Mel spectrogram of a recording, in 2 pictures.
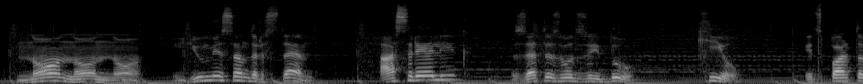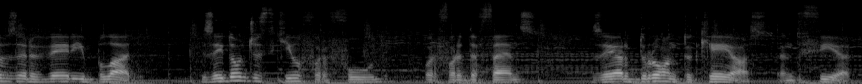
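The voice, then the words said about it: Thick hard-to-understand foreign accent. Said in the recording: “Your accent is hard enough to understand”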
